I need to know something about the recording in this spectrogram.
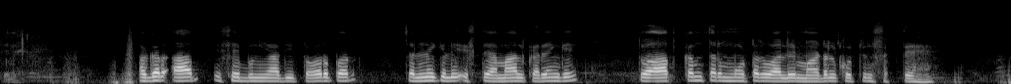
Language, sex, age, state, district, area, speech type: Urdu, male, 18-30, Uttar Pradesh, Saharanpur, urban, read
